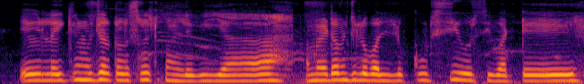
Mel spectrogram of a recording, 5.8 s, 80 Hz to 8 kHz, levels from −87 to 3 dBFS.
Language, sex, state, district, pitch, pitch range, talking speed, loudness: Hindi, female, Uttar Pradesh, Gorakhpur, 215 Hz, 205-225 Hz, 165 wpm, -22 LUFS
